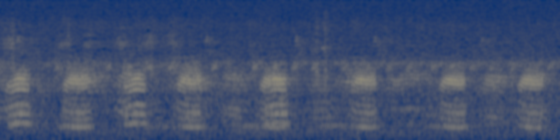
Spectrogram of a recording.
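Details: On a day of fine drizzle, frogs give buzzy, harmonic croaks in bursts about every half second to second, some overlapping, while soft rainfall hisses steadily beneath them.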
